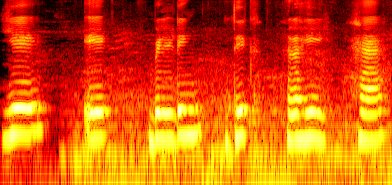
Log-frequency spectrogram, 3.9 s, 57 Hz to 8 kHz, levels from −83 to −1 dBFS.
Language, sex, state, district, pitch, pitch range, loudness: Hindi, female, Delhi, New Delhi, 195 Hz, 135-210 Hz, -15 LUFS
